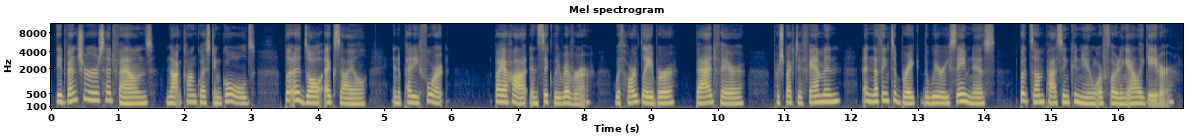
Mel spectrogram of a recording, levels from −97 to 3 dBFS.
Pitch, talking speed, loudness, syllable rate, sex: 210 Hz, 150 wpm, -20 LUFS, 5.0 syllables/s, female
